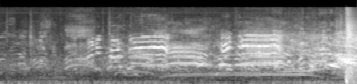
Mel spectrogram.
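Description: A crowd of spectators cheers and shouts loudly outdoors.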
